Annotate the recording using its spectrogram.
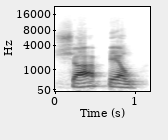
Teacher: Então a sílaba tônica é o zi. Repare, ainda que este ditongo aqui, ó, seja aberto, ele, por não estar na sílaba chamada tônica, ele não vai ser acentuado.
